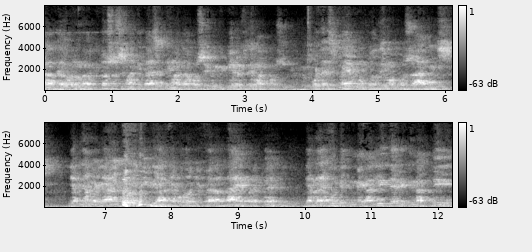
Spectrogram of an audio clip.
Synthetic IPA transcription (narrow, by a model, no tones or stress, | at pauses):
nɐθeoɾond̪ɐo̞t̪it̪o̞so̞simɐnd̪ikɐzit̪imɐt̪ɐo̞po̞sipecociɾiozðimɐt̪o̞s | puðe̞zme̞vunt̪o̞ðimo̞po̞zɐɾis | ʝɐmɲɐme̞ɣɐlikolociðiɐɾçɐːpoðo̞cepe̞ɾɐθɐe̞t̪ɾe̞pe̞ | ʝɐnɐe̞xuŋce̞t̪ime̞ɣɐlit̪e̞ɾit̪inɐɾt̪i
